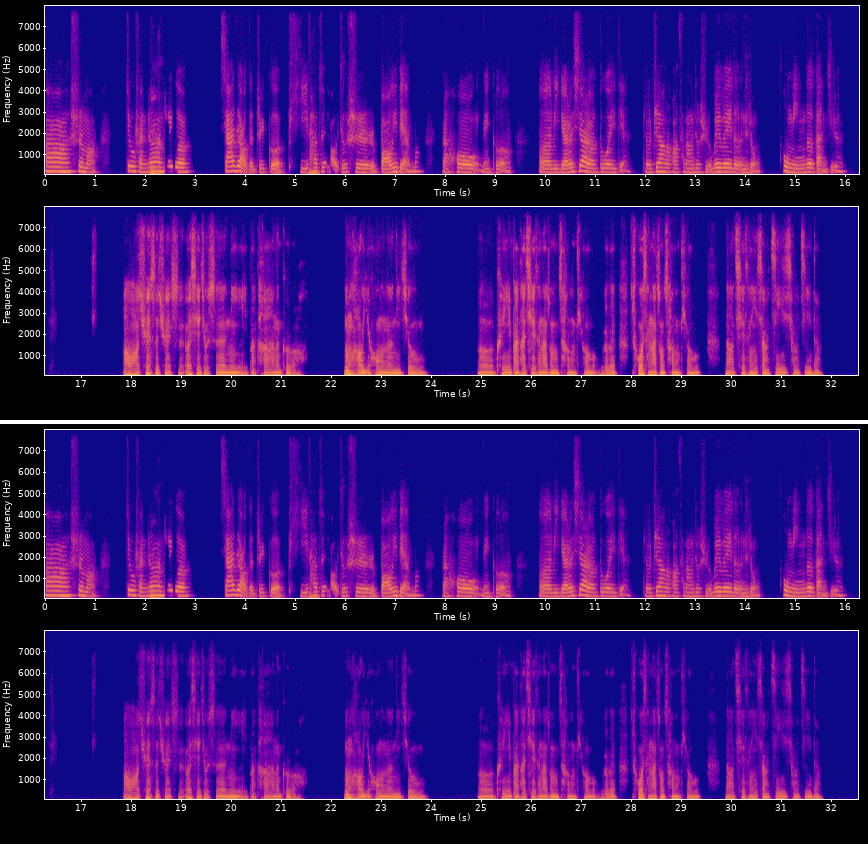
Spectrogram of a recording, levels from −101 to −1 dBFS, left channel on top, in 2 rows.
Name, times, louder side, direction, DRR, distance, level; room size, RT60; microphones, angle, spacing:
voice 1, 0.0-1.1 1.6-2.9 3.6-7.6 8.0-9.3 9.9-11.7 12.0-14.3 14.8-16.0, left 1 dB, 10° left, 0.5 m, -34 dB
voice 2, 17.9-21.5 22.3-23.9 24.9-31.8, left 4 dB, 80° left, 0.7 m, -32 dB
head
